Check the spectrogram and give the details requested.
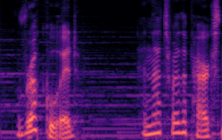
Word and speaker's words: Rockwood: One of these modest plots of land was named Rookwood, which is spelled like Rockwood, but St. Johners won't be very impressed if you don't pronounce it as Rookwood, and that's where the park's name came from.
